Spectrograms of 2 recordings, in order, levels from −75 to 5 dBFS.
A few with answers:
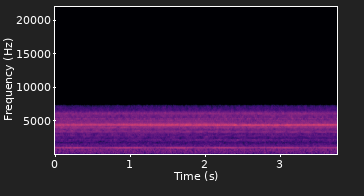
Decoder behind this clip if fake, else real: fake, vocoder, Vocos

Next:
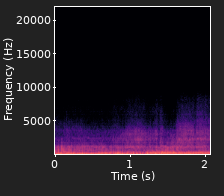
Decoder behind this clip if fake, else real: fake, vocoder, Vocos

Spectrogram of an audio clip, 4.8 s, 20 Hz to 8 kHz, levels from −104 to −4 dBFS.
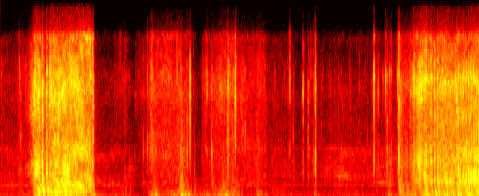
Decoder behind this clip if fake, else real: real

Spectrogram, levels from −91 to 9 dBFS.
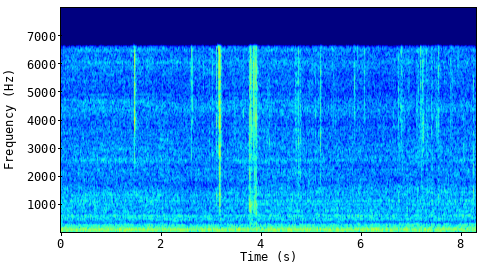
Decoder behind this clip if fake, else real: real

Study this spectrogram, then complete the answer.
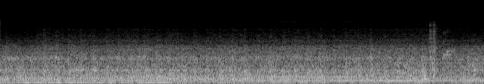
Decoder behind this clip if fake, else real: real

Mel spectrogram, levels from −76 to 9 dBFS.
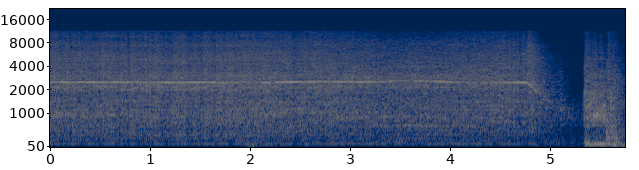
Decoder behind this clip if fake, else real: fake, vocoder, Vocos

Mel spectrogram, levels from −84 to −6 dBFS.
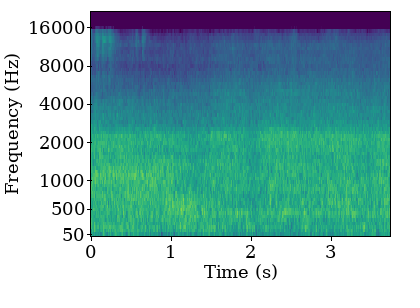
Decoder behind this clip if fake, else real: real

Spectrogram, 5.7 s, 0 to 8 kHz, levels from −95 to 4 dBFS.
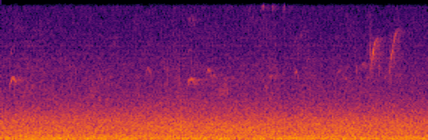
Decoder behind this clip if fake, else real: fake, vocoder, Vocos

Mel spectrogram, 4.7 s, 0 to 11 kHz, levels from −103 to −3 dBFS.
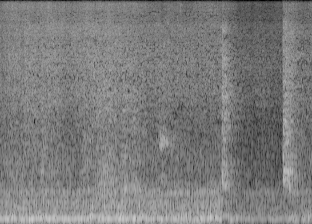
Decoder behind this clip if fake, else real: fake, vocoder, Vocos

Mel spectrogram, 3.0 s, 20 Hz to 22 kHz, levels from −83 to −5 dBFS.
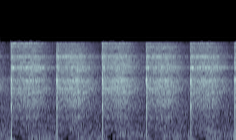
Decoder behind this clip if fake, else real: real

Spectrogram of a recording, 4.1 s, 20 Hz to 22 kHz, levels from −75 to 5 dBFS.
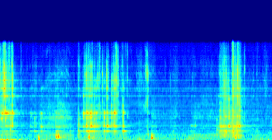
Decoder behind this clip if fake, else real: fake, vocoder, Vocos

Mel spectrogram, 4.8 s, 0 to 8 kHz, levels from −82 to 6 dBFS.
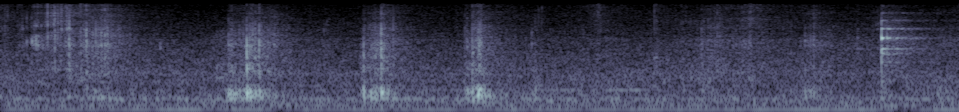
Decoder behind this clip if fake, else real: real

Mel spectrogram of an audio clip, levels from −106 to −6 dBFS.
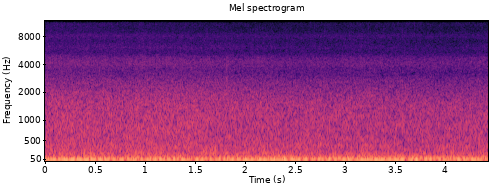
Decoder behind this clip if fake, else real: real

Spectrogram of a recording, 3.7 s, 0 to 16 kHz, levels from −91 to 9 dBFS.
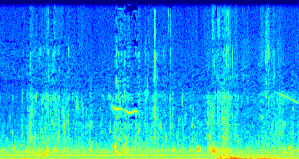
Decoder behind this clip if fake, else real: real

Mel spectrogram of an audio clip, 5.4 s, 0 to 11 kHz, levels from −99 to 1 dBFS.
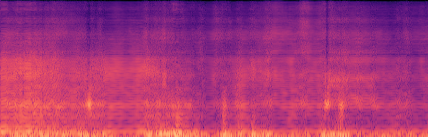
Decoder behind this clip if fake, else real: fake, vocoder, Vocos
